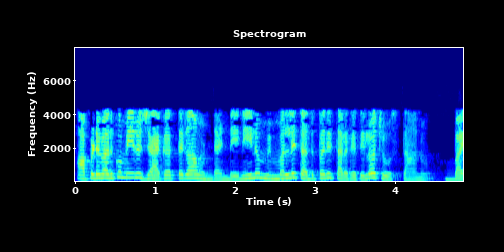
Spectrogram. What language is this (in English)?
Telugu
